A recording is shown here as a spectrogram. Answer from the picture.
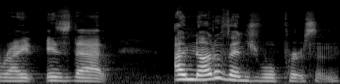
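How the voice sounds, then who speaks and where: A man speaks at a very slow pace with lively intonation. The recording is very clean, and the background is silent. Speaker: podcast host. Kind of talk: casual chat.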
